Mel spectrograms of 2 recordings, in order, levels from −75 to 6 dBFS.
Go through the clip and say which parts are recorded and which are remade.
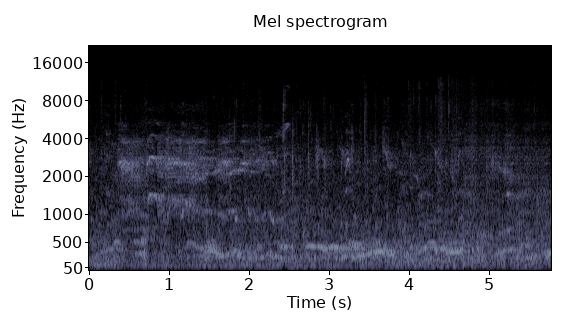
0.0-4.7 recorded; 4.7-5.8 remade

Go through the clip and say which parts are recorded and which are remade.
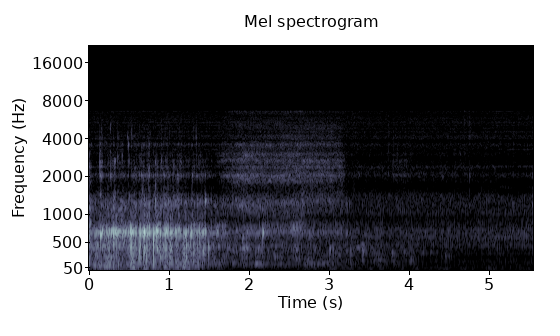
0.0-1.7 recorded; 1.7-5.1 remade; 5.1-5.6 recorded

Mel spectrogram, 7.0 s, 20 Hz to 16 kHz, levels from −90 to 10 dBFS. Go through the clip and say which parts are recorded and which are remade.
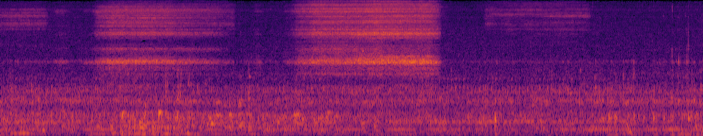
0.0-7.0 recorded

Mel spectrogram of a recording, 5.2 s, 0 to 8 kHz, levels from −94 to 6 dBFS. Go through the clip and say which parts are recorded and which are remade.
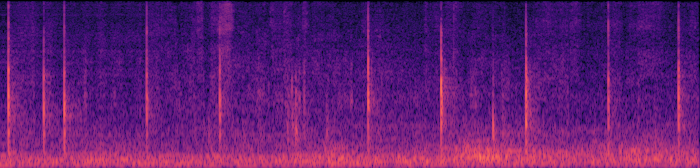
0.0-1.2 remade; 1.2-5.3 recorded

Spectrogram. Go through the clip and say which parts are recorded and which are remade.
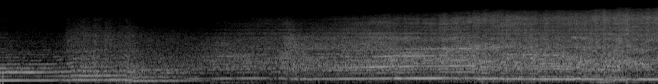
0.0-0.7 remade; 0.7-3.1 recorded; 3.1-6.6 remade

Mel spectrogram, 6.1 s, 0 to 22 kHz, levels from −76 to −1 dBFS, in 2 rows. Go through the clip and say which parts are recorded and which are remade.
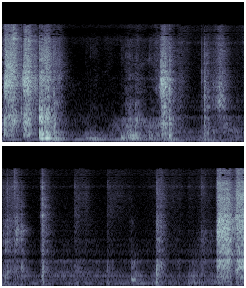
0.0-2.2 recorded; 2.2-6.1 remade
